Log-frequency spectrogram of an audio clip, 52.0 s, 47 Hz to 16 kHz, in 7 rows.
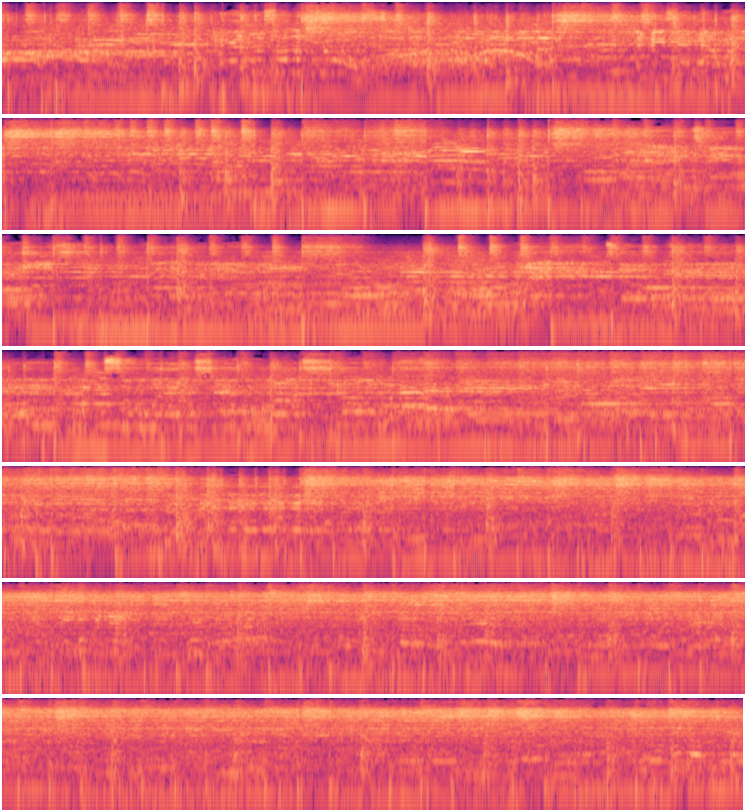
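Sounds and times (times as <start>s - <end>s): rock band playing live: 0.0s - 51.9s
person singing: 13.2s - 34.6s, 35.4s - 47.3s, 48.2s - 51.9s.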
